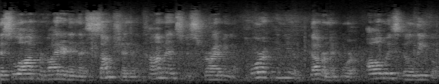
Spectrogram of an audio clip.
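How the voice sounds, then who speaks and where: A man with a high voice talks at a fairly quick pace with ordinary pitch variation. Audible room echo and noticeable background noise surround him. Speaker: member of the public giving comment. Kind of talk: formal public comment read from script. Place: hall. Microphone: podium.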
